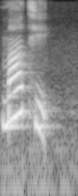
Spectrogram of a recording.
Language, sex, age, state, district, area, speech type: Nepali, female, 18-30, West Bengal, Darjeeling, rural, read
